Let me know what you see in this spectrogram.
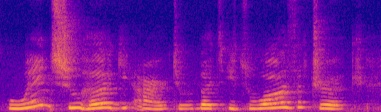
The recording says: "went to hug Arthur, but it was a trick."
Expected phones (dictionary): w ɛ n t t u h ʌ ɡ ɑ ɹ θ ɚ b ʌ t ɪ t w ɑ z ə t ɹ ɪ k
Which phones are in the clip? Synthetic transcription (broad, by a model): w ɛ n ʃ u h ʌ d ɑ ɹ t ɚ b ʌ t ɪ t w ɑ z ə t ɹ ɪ k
